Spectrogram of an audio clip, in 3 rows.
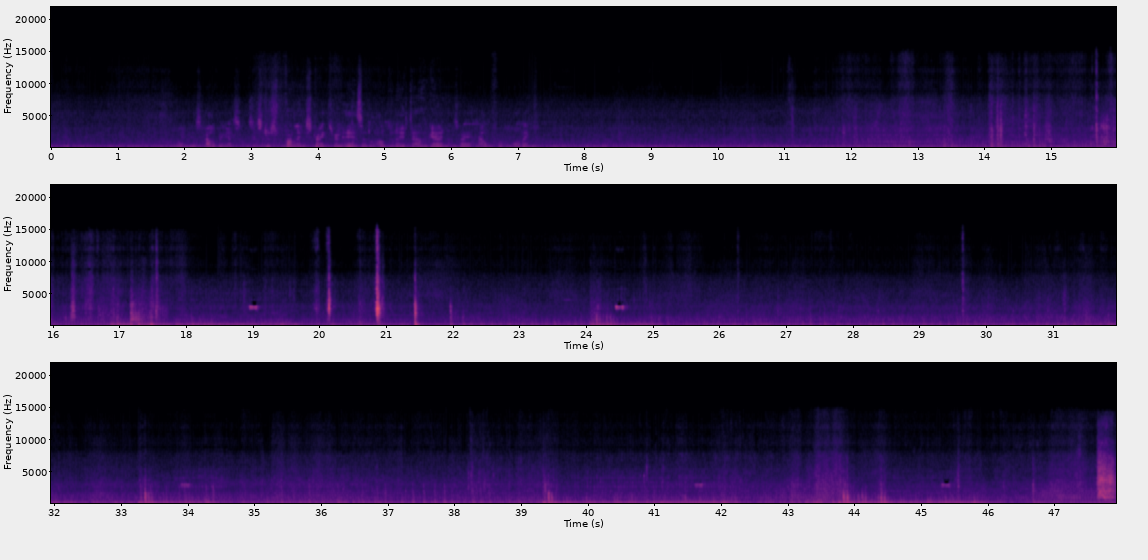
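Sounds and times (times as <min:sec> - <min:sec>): boat engines rumbling: 0:00.0 - 0:47.9.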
